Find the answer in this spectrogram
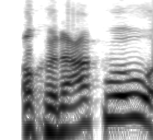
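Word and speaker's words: Okonkwo: their tight end chick Okan Okanaku I believe is how you say it.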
